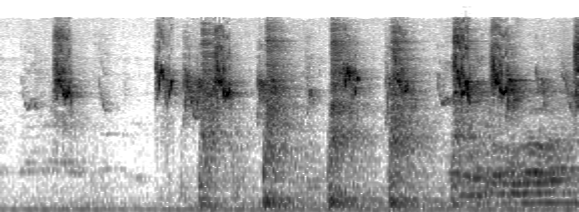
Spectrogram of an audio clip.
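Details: Sparrow nestlings begging while they wait for their parents to bring food, giving sharp, high chirps in quick bursts that grow more frequent after a brief quiet start.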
